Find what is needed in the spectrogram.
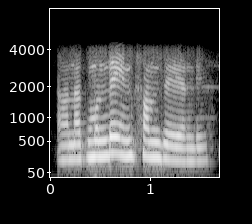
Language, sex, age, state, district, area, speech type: Telugu, female, 18-30, Telangana, Suryapet, urban, conversation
